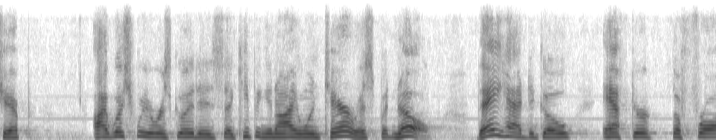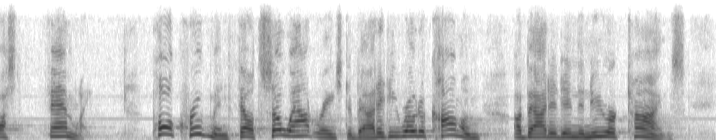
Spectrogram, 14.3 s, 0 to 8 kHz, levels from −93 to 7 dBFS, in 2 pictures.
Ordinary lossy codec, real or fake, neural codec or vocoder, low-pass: Opus, 32 kbps; real; none; 7.2 kHz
